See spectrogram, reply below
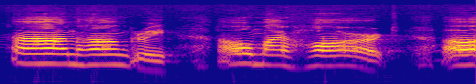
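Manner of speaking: put-on, high, whiny, dragged-out complaining voice. Retelling a TV survivalist starving on day six: imitating someone whining. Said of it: "he's starting to whine".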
